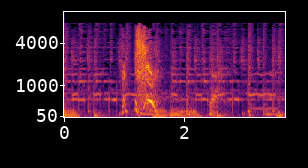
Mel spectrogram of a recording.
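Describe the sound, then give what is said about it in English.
A loud, sharp sneeze bursts out, followed by softer breathy catches and snorts, as in a sneezing fit that comes in waves, during a recording take, with faint voices murmuring underneath. “Feed your sneezing fit.”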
